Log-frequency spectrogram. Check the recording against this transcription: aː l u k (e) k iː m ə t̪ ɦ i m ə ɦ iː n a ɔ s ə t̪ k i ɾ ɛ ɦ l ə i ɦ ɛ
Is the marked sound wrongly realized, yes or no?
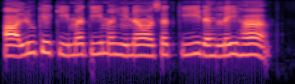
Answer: no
